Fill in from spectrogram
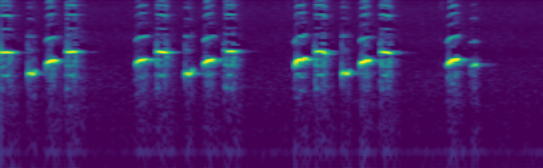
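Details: Cockatiel playing on a parakeet-sized gym whistles short runs of rising, clear notes in quick phrases, pausing briefly between them.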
